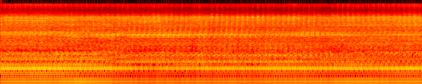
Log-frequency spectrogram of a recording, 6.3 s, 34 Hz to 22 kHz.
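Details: Deutz 2009L03 3-cylinder direct-injected diesel on a test stand, cold at about 52°F after start; even steady clatter at settled idle, no misses or odd knocks. Normal cold diesel idle.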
